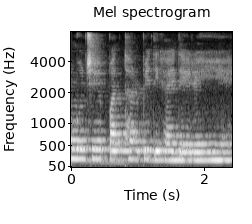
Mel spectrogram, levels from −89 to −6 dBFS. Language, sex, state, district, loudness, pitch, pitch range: Hindi, female, Arunachal Pradesh, Lower Dibang Valley, -16 LUFS, 190 Hz, 180-200 Hz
